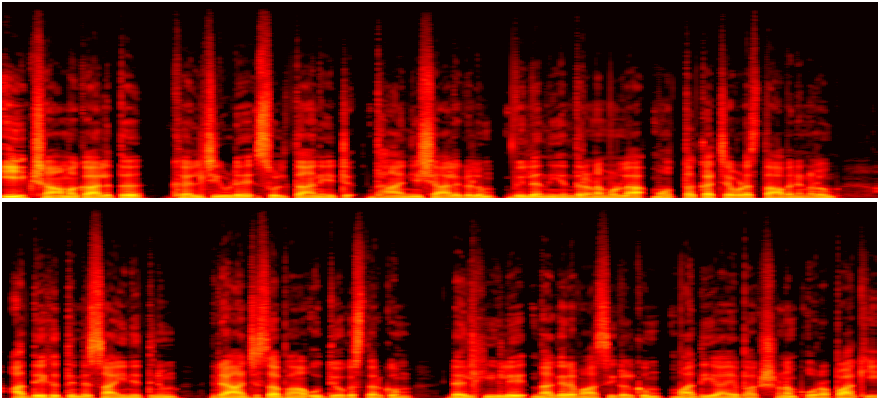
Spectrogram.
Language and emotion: Malayalam, neutral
